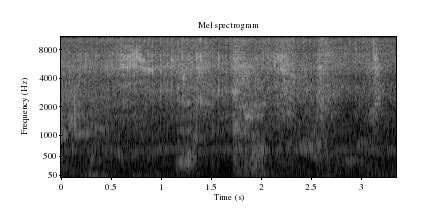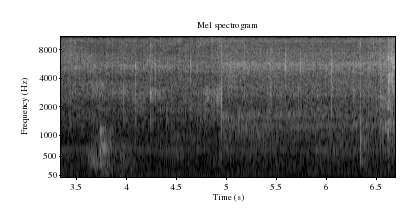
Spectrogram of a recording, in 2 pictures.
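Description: Faint sizzle of small pork pieces frying slowly in oil on a low flame in a clay pot, with a few scrapes of a wooden spatula stirring them.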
